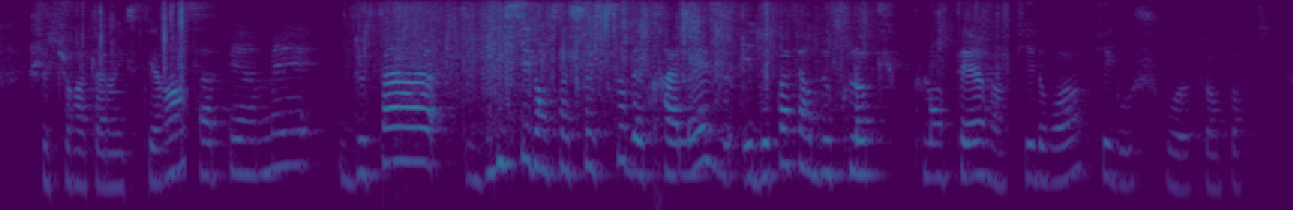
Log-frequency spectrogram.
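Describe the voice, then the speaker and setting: A woman's fairly high, somewhat breathy voice with an animated tone, ordinary pitch variation and a moderate pace. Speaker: beauty and lifestyle YouTuber. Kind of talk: unboxing vlog.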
